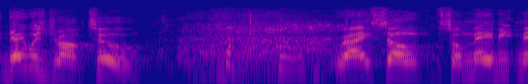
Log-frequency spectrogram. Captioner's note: laughing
